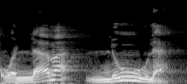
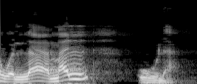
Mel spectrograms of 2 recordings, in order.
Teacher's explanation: Memindahkan harakat hamzah yang dhammah ini ke huruf sebelumnya yang bertanda sukun yaitu lam, kemudian hamzahnya dibuang. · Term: Naql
